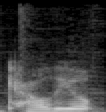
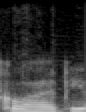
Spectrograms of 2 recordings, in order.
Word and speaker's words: Calliope: In Act 6, the Cherubs are introduced, the two main ones being Calliope, which I know is pronounced Calliope, but bear with me, and Caliborn.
